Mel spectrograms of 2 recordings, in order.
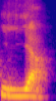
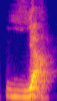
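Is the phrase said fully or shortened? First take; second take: fully; shortened. First: It is said fully with every syllable. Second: It is shortened to a single syllable. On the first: "em vez de falar il y a" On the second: "em francês a gente fala ya"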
